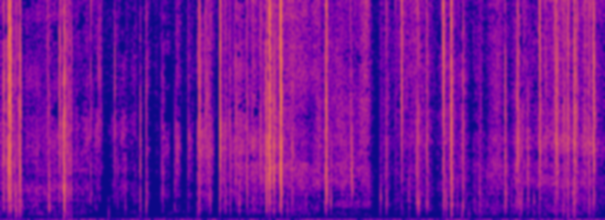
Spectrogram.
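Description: A thin black stick scratches across a small, sealed, clear plastic bag packed full of tiny gold beads. The result is a rapid, uneven run of crisp, bright crinkling scratches and sharp ticks with almost no low end. Each one cuts off instantly over a quiet hiss.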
